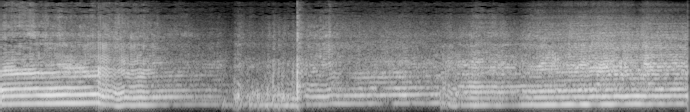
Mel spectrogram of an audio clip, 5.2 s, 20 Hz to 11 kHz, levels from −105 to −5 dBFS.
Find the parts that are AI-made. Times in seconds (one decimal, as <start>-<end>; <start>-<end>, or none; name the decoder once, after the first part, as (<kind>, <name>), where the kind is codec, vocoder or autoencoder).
4.0-5.2 (autoencoder, DAC-VAE)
